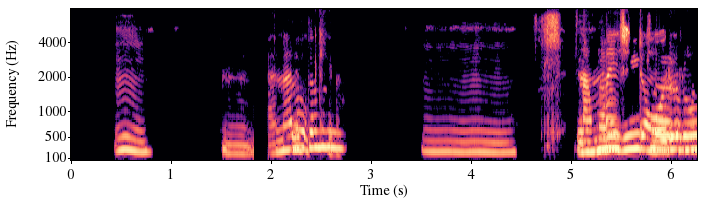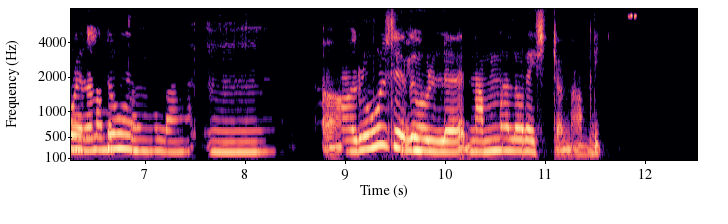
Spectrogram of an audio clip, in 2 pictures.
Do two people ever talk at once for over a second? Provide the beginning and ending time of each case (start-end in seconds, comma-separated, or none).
5.1-6.9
